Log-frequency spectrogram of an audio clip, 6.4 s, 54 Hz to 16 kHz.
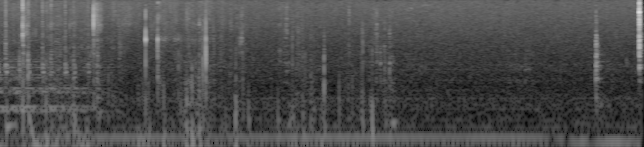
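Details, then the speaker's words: Corsair H100 water-cooling pump in a PC with a new Corsair power supply and eight Corsair SP120 quiet fans: steady low hum under light clicks, far louder than all the fans; the pump is the noise source and Corsair replaced the unit. "that noise you hear is entirely hello from the pump they're eight fans running"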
